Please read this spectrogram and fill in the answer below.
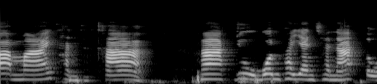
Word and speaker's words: ไม้ทัณฑฆาต: ตัว การันต์ นะ คะ ตรง นี้ ใคร อ่าน ว่า ไม้ การันต์ นี้ ผิด นะ คะ ต้อง เรียก ว่า ไม้ คัน คาด หาก อยู่ บน พยัญชนะ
